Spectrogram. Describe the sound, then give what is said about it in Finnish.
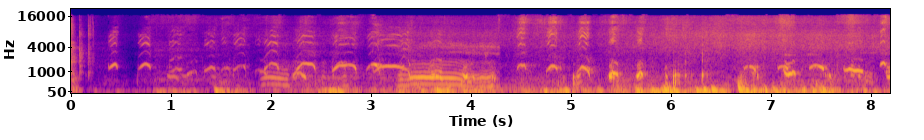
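Four-week-old puppies whimpering and squeaking in a cluster of high, wavering cries, with soft snuffling and growly grunts underneath, continuous throughout. “Siis tällaista niinku tuhinatöötti ääntä.”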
